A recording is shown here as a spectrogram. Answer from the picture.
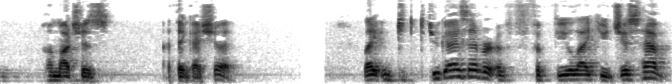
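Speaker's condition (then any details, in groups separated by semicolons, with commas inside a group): Stuttering; little daily speaking practice; frequent short stutters rather than long blocks, no speaking strategies ever worked on; worse explaining technical things, less with familiar listeners and regular talking; prolonged sounds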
